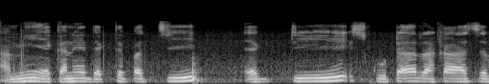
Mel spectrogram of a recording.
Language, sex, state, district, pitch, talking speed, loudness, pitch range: Bengali, male, Assam, Hailakandi, 140 Hz, 100 wpm, -15 LUFS, 130-150 Hz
